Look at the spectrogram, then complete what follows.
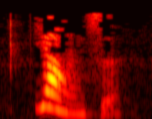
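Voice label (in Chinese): "样子", Mandarin Chinese; chinese flashcards; hsk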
